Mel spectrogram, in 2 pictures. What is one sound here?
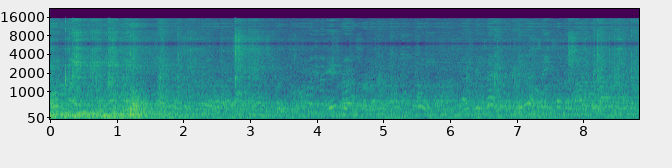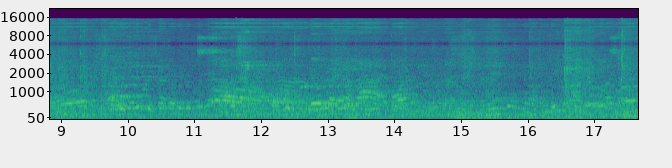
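Hockey sticks clack against a ball on a hard floor.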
